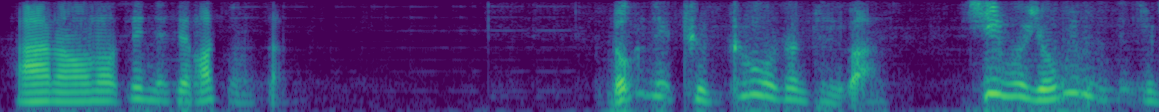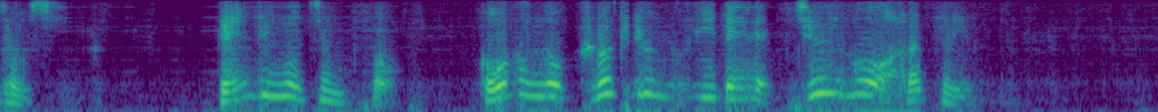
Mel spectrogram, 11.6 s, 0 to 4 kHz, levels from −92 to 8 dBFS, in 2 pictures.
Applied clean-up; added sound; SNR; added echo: neural separator model SepFormer WHAMR!.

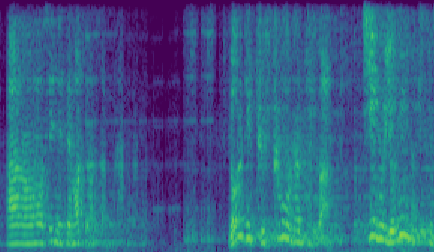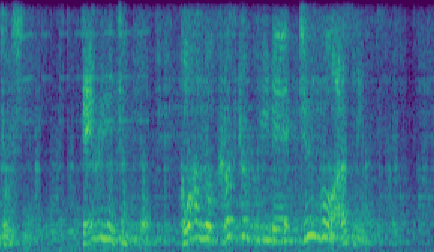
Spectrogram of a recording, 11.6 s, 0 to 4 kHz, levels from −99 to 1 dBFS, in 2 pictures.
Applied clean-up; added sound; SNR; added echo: neural separator model SepFormer DNS4.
